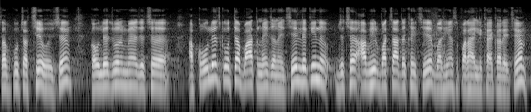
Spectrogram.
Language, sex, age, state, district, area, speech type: Maithili, male, 30-45, Bihar, Begusarai, urban, spontaneous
